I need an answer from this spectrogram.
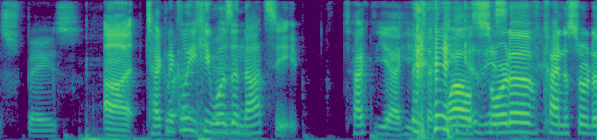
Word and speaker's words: Nazi: We hate I- Nazis. If you didn't figure that out already. Let me. Are you having let me trouble be the first to say pronouncing Nazi? It's not Z. Nazi. Nazi.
